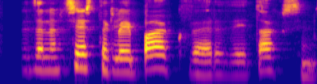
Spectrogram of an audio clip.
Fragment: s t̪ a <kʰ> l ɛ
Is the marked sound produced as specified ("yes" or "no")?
no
